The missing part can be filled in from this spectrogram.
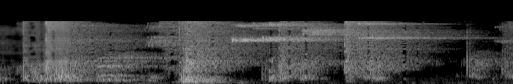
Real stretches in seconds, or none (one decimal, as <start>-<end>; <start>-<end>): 0.7-5.1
